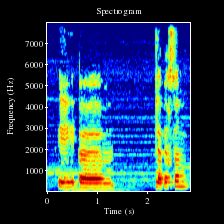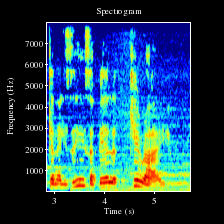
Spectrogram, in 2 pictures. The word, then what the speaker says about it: KejRaj: Et la personne canalisée s'appelle Kerai. On le prononce comme ça, mais ça s'écrit K-E-J-R-A-J.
